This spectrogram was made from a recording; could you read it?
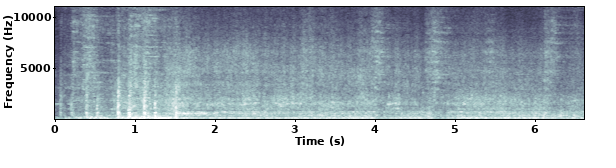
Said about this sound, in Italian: Nella regione est dell'Amazzonia brasiliana un convoglio scuote la vita di migliaia di persone. È il treno di Carajás. Sono i vagoni carichi di una delle più grandi compagnie minerarie del mondo, la Brasilia Navale.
